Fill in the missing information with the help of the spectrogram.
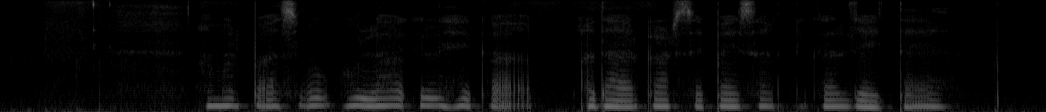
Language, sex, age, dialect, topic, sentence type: Magahi, male, 56-60, Central/Standard, banking, question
